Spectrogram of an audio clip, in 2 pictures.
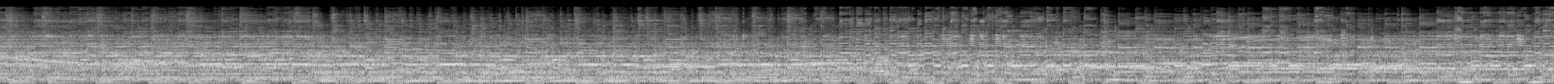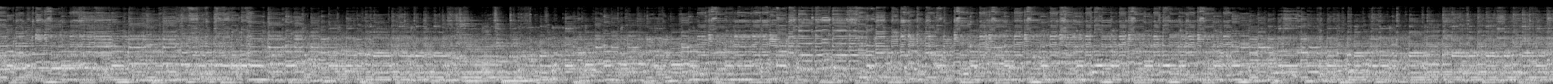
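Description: Bluegrass band playing an instrumental break on banjo, acoustic guitar and upright bass, with the bass plucking a steady beat.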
